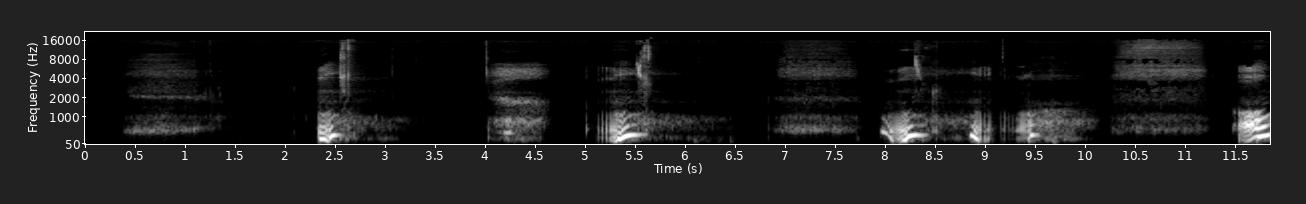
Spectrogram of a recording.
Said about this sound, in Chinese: 舒服吗？对着你的耳朵出气。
